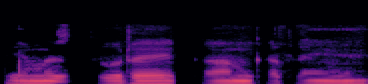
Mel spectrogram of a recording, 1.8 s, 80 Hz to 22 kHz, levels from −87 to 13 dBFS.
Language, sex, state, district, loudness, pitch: Rajasthani, male, Rajasthan, Churu, -36 LUFS, 100 Hz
